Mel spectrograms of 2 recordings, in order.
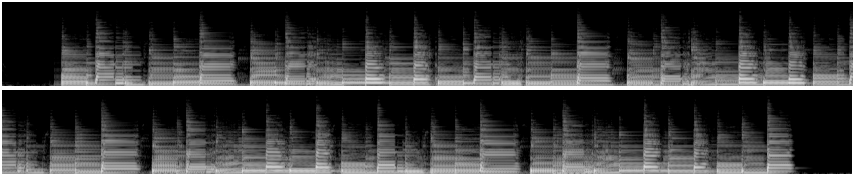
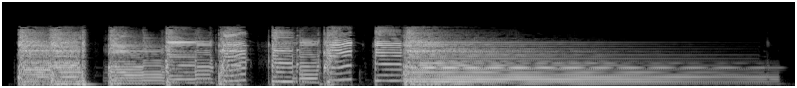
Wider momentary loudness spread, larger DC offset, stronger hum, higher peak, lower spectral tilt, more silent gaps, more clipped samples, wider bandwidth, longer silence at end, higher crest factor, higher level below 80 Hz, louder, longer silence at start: second, 6 LU vs 17 LU; neither; neither; about the same, 0 dBFS vs 0 dBFS; first, -8.5 dB/octave vs -3.5 dB/octave; neither; neither; first, 9.6 kHz vs 7.2 kHz; first, 0.6 s vs 0.15 s; about the same, 18 dB vs 16 dB; first, -28 dBFS vs -44 dBFS; second, -19 LUFS vs -14 LUFS; first, 0.6 s vs 0.15 s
